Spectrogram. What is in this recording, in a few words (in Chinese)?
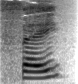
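"fei2" Chinese; (tính từ) mập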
